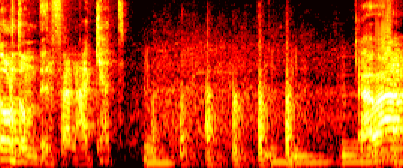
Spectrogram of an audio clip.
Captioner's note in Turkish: Kapı tıklama sesi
